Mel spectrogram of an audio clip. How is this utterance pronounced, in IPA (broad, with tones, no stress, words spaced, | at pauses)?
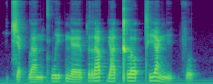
t͡ɕa˨˩k̚la˧n kʰwi˦˥t̚ŋɛː˧ pra˥˩p̚ja˦˥t̚kʰlɔ˥˩ʔtʰi˥˩a̯ ŋiː˨˩k̚fo˨˩k̚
